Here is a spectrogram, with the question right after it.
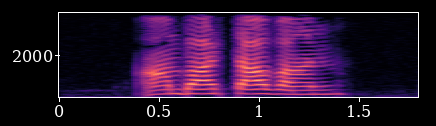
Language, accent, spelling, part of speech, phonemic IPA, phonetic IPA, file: Armenian, Eastern Armenian, ամբարտավան, adjective / adverb, /ɑmbɑɾtɑˈvɑn/, [ɑmbɑɾtɑvɑ́n], Hy-ամբարտավան.ogg
- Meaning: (adjective) pompous, bigheaded, arrogant; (adverb) pompously, arrogantly, conceitedly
